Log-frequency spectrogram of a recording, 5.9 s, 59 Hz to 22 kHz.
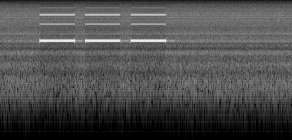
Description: Beep code, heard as a piezo beeper, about 3900 Hz. 3 long. In IBM BIOS tables: keyboard card error.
